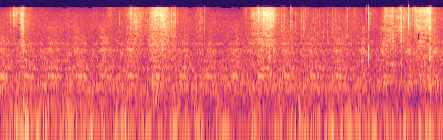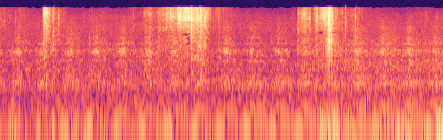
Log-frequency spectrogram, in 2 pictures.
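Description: Dry onion skin rustles as it is peeled away.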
